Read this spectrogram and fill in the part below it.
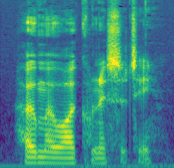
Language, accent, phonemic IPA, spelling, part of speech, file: English, UK, /ˌhəʊ.məʊˌaɪ.kɒˈnɪ.sɪ.ti/, homoiconicity, noun, En-uk-homoiconicity.ogg
- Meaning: A property of some programming languages, in which the primary representation of programs is also a data structure in a primitive type of the language itself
